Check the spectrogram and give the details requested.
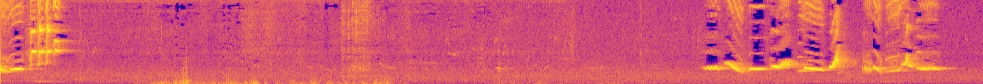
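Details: Mating song of a resident blackbird: a fluty opening phrase with a squeaky high flourish, a pause filled with low thuds and rumbling, then a longer run of rich whistled notes broken by bright twittering trills.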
